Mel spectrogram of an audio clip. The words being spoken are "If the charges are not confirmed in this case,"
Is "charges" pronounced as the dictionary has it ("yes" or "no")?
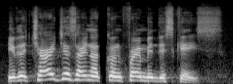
no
